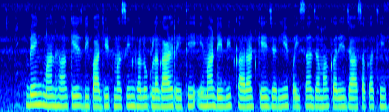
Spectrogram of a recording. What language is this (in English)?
Chhattisgarhi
